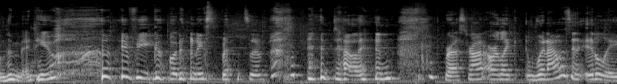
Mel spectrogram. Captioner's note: laughing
